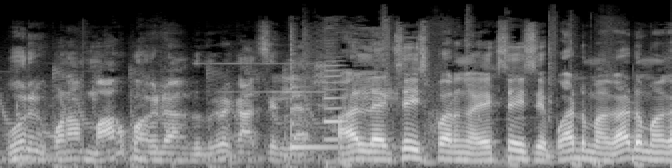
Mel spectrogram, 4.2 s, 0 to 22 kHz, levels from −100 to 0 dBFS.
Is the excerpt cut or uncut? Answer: cut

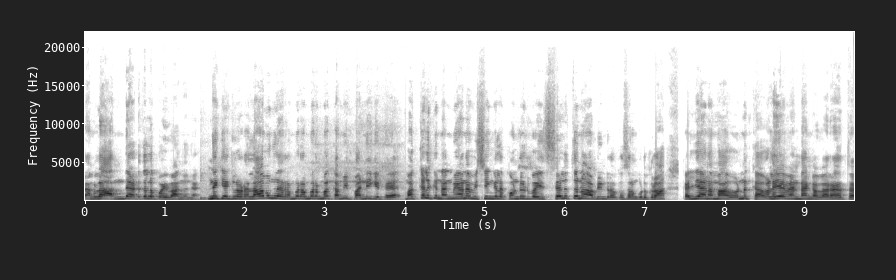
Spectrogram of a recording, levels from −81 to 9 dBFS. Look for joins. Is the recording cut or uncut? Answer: cut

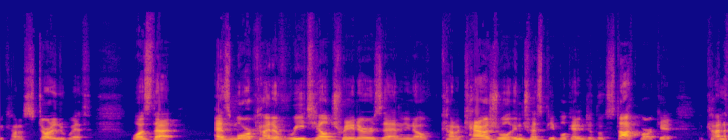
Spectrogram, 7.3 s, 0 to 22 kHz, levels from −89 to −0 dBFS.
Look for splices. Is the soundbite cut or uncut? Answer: uncut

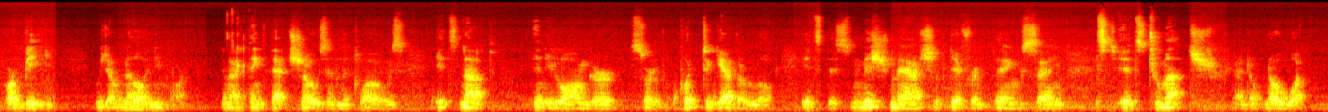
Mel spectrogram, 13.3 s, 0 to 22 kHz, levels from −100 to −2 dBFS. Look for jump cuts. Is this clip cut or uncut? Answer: cut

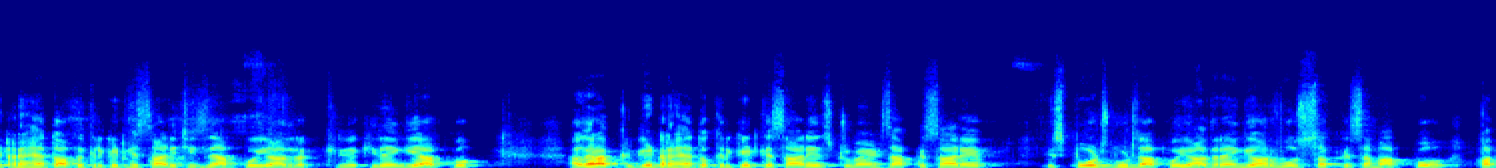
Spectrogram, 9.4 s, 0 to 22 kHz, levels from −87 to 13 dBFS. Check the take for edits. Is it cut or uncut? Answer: uncut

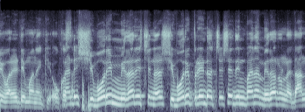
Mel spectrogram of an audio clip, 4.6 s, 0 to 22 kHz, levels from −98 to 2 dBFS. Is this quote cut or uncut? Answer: cut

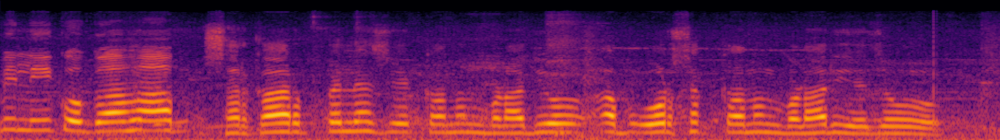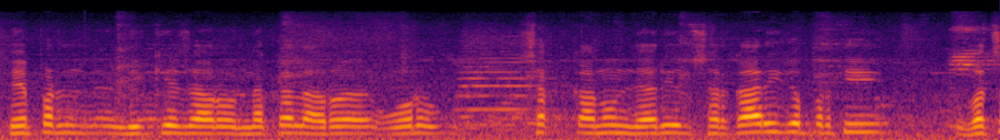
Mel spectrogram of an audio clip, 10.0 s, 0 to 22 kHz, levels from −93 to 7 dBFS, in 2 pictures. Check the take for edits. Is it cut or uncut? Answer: uncut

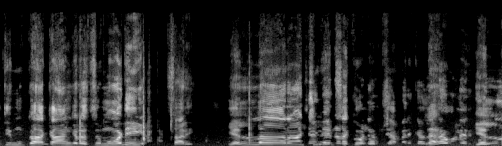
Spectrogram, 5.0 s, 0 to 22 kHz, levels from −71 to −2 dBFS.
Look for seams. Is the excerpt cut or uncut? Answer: uncut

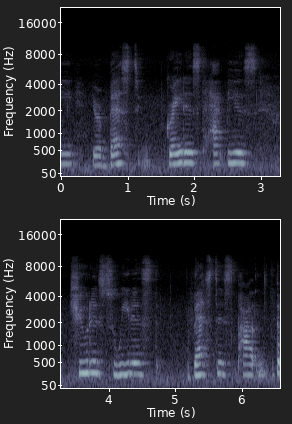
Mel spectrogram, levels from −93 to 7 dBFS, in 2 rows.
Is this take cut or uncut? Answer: uncut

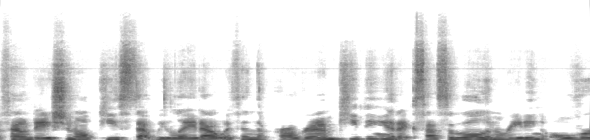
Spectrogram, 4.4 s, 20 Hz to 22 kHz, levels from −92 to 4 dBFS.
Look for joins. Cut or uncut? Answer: uncut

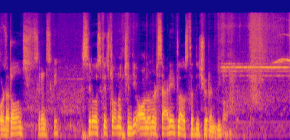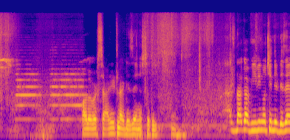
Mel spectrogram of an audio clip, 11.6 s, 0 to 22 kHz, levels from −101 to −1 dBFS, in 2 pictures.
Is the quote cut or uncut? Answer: cut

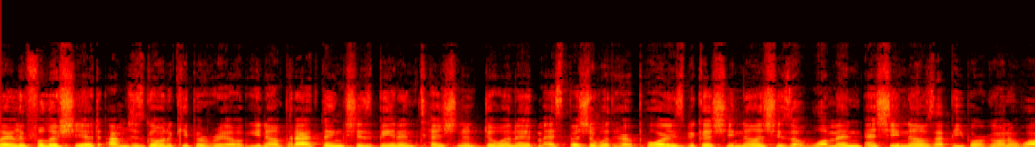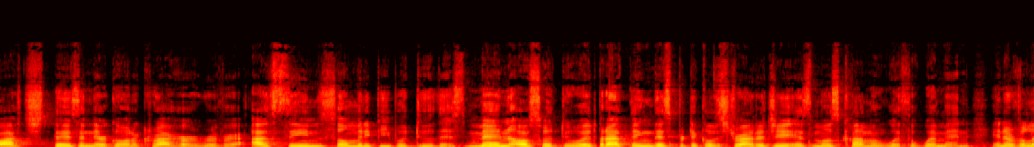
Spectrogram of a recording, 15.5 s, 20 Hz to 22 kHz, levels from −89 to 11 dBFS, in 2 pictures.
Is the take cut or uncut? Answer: uncut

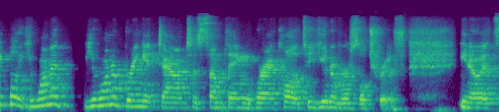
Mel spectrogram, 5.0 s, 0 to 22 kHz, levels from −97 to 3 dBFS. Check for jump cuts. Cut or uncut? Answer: uncut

